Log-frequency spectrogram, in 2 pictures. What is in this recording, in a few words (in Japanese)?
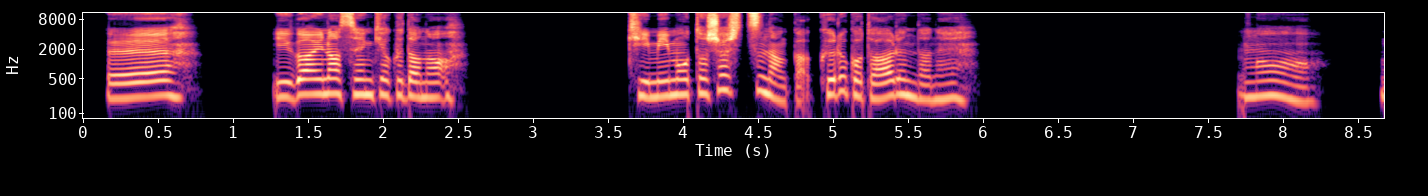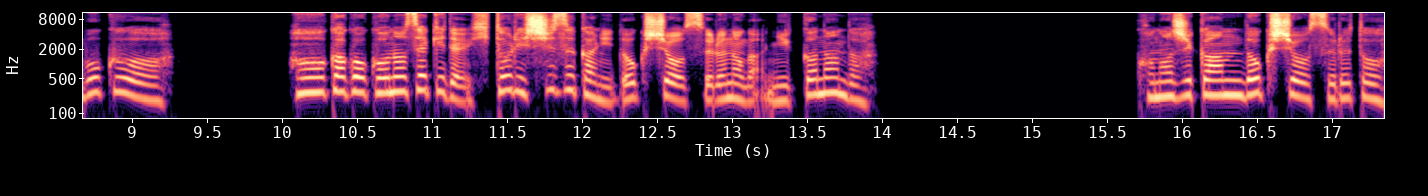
アニメ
